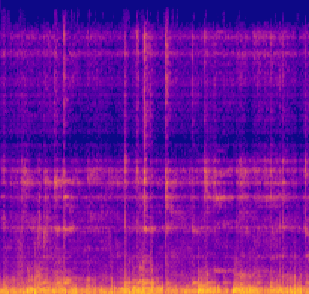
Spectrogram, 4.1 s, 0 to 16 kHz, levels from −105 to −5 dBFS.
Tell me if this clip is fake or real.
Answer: fake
